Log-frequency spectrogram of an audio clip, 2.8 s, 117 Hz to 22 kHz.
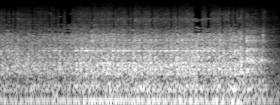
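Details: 1998 Sea-Doo with fuel selected and spark plugs in: steady buzzy cranking for several seconds that never fires, even with choke. The owner suspects the fuel lines, selector or filter, or a dirty carb.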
